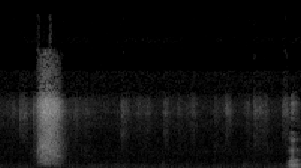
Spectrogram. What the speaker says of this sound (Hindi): इसके लिए भी यहां पर मैं लिख देता हूं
